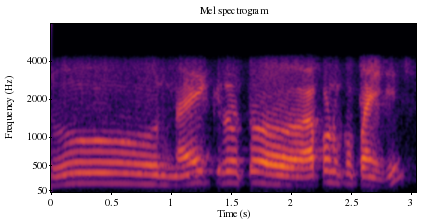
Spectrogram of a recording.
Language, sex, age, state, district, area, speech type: Odia, male, 30-45, Odisha, Kalahandi, rural, conversation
